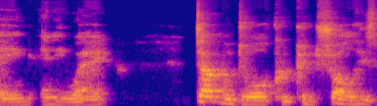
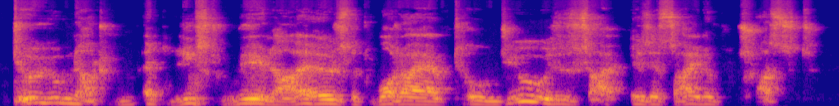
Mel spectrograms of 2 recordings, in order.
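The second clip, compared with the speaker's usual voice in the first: put-on old wizard voice, mildly hurt; wounded Dumbledore; 3 semitones lower than usual. Dumbledore appealing to Harry's trust, mildly wounded. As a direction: reproach gently as an old headmaster.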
